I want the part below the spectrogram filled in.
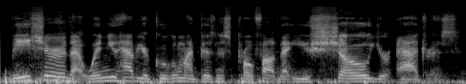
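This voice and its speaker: Amid noticeable background noise and audible room echo, a man with a fairly high pitch speaks at a fairly slow pace with lively intonation. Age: 40s. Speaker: junk removal business owner. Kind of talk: casual vlog talk, business tips. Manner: casual, repetitive.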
